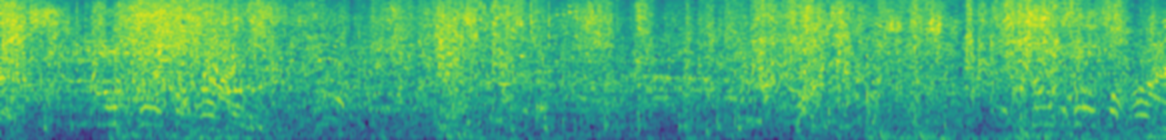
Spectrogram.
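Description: Artillery explosions and gunfire in the Call of Duty: Finest Hour battle game, with dense booms and crashes rumbling continuously under shouted voices.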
